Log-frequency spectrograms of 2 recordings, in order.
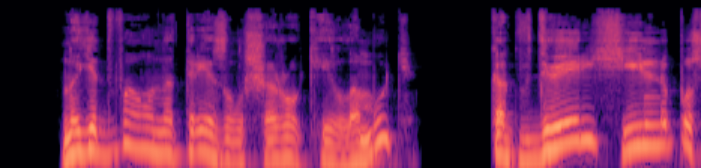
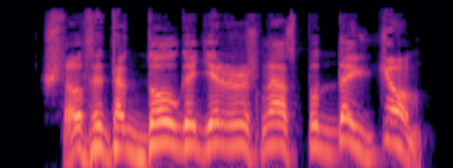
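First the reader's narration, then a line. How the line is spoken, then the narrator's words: Shouting. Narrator (Russian): крикнул Шварц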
